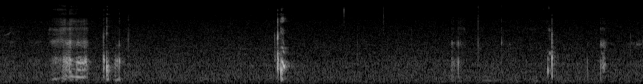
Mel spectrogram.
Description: This is with the hiccups. She sounds like a squeaky toy.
